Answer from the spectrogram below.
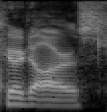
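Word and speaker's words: Curé d'Ars: St. John Marie Vianney, known as the, how do you pronounce it in French? – Cure d'Ars.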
